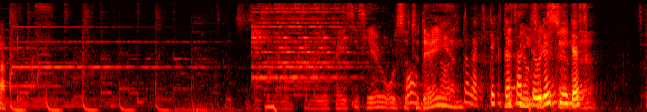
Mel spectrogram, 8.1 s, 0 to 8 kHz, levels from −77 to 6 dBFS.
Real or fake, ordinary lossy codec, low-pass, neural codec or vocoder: real; Opus, 64 kbps; 7.2 kHz; none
